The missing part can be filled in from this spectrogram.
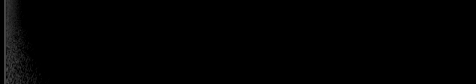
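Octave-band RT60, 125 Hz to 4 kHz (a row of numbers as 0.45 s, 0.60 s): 1.3 s, 1.2 s, 1.1 s, 1.0 s, 0.85 s, 0.70 s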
